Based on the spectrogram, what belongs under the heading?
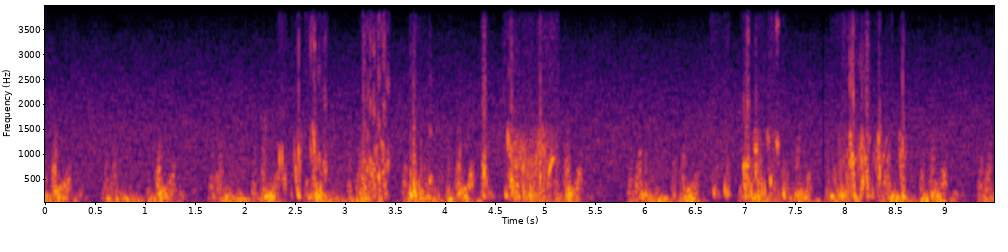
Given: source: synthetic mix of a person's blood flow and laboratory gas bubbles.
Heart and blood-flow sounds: Doppler ultrasound of blood flow; precordium
2.31-2.83 s: bubbles
3.13-3.46 s: bubbles
3.61-3.98 s: bubbles
4.34-4.50 s: bubbles
4.57-5.13 s: bubbles
6.64-6.86 s: bubbles
6.95-7.42 s: bubbles
7.83-8.47 s: bubbles
8.52-8.63 s: bubbles
From the record:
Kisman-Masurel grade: 333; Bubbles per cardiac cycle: rolling drumbeat, 9 or more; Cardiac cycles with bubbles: 50 to 99%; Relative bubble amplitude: loud (0.450 to 0.775); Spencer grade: 3 (all of the cardiac periods contain showers or single bubble signals, but not dominating or overriding the cardiac motion signals); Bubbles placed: only in the low amplitude regions of the cardiac cycle

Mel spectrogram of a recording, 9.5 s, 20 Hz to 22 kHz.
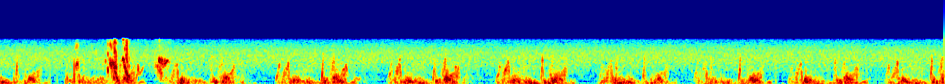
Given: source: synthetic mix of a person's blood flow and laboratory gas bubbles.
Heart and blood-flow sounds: Doppler ultrasound of blood flow; precordium
0.76-0.85 s: bubbles
0.99-1.47 s: bubbles
1.55-1.73 s: bubbles
From the record:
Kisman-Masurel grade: 213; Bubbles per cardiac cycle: several, 3 to 8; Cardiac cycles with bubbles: 1 to 10%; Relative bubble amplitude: loud (0.450 to 0.775); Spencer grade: 1 (occasional bubble signal discernible with the cardiac motion signal, with majority of cardiac periods free of bubbles); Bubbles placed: only in the low amplitude regions of the cardiac cycle

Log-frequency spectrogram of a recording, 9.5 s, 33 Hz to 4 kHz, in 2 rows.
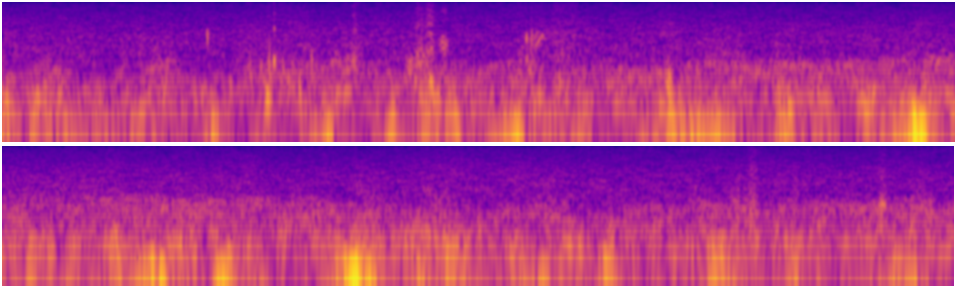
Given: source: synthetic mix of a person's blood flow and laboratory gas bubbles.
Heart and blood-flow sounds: Doppler ultrasound of blood flow; subclavian vein
0.11-0.31 s: bubbles
1.01-1.07 s: bubbles
1.21-1.57 s: bubbles
1.74-1.79 s: bubbles
2.01-2.23 s: bubbles
2.58-2.88 s: bubbles
6.86-7.01 s: bubbles
8.48-8.58 s: bubbles
9.13-9.21 s: bubbles
From the record:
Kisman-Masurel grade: 121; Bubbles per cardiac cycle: 1 to 2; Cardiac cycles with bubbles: 10 to 50%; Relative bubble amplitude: barely perceptible (0.100 to 0.250); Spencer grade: 2 (many but less than half of the cardiac periods contain bubble signals, singularly or in groups); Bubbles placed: anywhere in the cardiac cycle

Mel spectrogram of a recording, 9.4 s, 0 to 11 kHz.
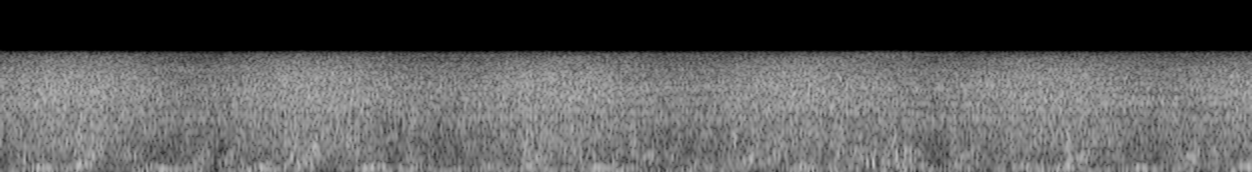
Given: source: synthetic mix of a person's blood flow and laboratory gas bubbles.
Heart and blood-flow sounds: Doppler ultrasound of blood flow; precordium
6.42-6.92 s: bubbles
From the record:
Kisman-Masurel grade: 113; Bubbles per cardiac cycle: 1 to 2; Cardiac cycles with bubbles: 1 to 10%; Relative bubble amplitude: loud (0.450 to 0.775); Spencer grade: 1 (occasional bubble signal discernible with the cardiac motion signal, with majority of cardiac periods free of bubbles); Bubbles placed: anywhere in the cardiac cycle

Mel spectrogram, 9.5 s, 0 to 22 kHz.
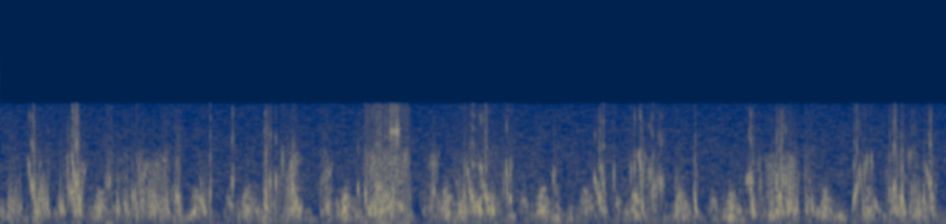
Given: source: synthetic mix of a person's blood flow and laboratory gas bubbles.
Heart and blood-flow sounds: Doppler ultrasound of blood flow; precordium
0.07-0.23 s: bubbles
0.26-0.52 s: bubbles
0.56-0.86 s: bubbles
1.04-1.83 s: bubbles
1.98-2.15 s: bubbles
2.29-2.35 s: bubbles
2.62-3.04 s: bubbles
3.18-3.33 s: bubbles
3.54-4.12 s: bubbles
4.18-4.40 s: bubbles
4.53-5.15 s: bubbles
5.51-5.61 s: bubbles
5.91-6.08 s: bubbles
6.11-6.17 s: bubbles
6.28-6.65 s: bubbles
6.72-6.84 s: bubbles
6.91-7.00 s: bubbles
7.43-8.00 s: bubbles
8.03-8.17 s: bubbles
8.50-8.75 s: bubbles
8.83-9.37 s: bubbles
From the record:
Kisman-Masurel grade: 343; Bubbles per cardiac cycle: rolling drumbeat, 9 or more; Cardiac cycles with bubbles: 100%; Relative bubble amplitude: loud (0.450 to 0.775); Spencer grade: 3 (all of the cardiac periods contain showers or single bubble signals, but not dominating or overriding the cardiac motion signals); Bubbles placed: only in the low amplitude regions of the cardiac cycle

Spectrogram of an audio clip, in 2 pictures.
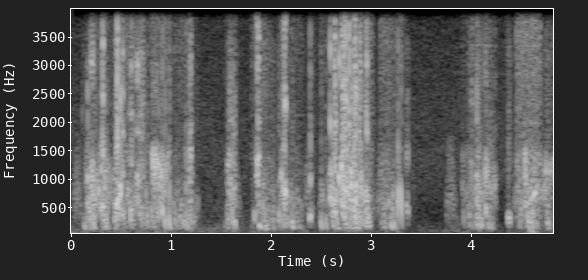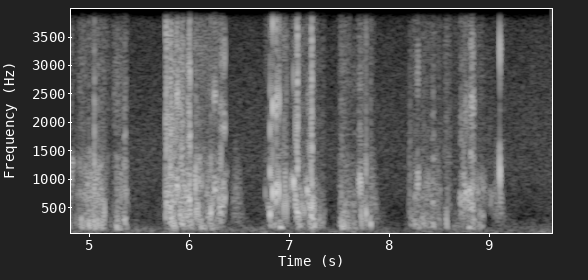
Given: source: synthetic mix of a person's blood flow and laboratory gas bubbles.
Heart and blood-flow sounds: Doppler ultrasound of blood flow; subclavian vein
0.11-1.28 s: bubbles
1.52-1.68 s: bubbles
1.80-2.44 s: bubbles
2.48-3.04 s: bubbles
3.08-3.40 s: bubbles
3.90-4.27 s: bubbles
4.34-5.41 s: bubbles
5.77-6.39 s: bubbles
6.76-7.37 s: bubbles
7.49-7.86 s: bubbles
8.20-9.05 s: bubbles
9.08-9.17 s: bubbles
From the record:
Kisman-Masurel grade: 444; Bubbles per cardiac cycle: continuous sound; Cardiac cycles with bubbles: 100%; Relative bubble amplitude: maximal (0.775 to 0.999); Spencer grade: 4 (maximum detectable bubble signal sounding continuously throughout systole and diastole of every cardiac period, and overriding the amplitude of the normal cardiac signals); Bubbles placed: anywhere in the cardiac cycle

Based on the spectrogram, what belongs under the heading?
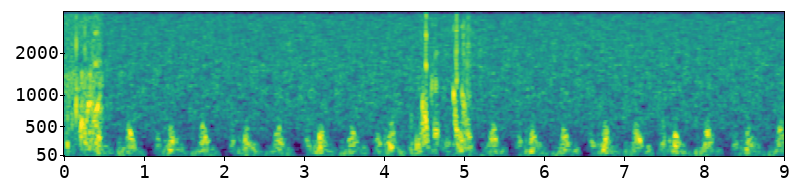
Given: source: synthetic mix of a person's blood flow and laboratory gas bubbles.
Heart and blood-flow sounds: Doppler ultrasound of blood flow; precordium
0.00-0.49 s: bubbles
4.30-4.80 s: bubbles
4.85-5.13 s: bubbles
From the record:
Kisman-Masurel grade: 222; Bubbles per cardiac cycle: several, 3 to 8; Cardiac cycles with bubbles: 10 to 50%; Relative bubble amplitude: moderate (0.250 to 0.450); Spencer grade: 2 (many but less than half of the cardiac periods contain bubble signals, singularly or in groups); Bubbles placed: anywhere in the cardiac cycle

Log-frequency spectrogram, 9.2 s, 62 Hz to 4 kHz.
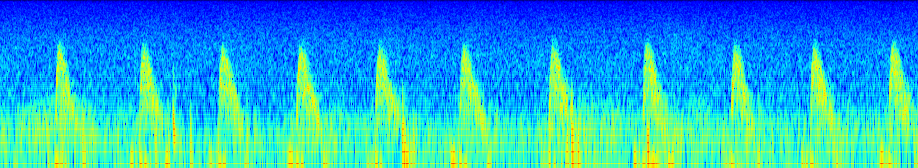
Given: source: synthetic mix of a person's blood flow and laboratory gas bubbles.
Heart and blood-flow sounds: Doppler ultrasound of blood flow; subclavian vein
1.70-1.80 s: bubbles
From the record:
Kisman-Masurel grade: 123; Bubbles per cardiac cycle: 1 to 2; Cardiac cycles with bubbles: 10 to 50%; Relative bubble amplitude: loud (0.450 to 0.775); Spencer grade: 2 (many but less than half of the cardiac periods contain bubble signals, singularly or in groups); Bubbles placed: anywhere in the cardiac cycle

